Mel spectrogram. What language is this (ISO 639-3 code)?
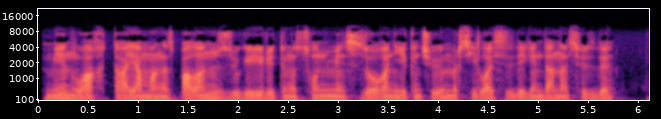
kaz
